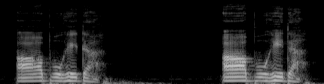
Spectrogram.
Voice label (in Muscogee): "apohetv", Muscogee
